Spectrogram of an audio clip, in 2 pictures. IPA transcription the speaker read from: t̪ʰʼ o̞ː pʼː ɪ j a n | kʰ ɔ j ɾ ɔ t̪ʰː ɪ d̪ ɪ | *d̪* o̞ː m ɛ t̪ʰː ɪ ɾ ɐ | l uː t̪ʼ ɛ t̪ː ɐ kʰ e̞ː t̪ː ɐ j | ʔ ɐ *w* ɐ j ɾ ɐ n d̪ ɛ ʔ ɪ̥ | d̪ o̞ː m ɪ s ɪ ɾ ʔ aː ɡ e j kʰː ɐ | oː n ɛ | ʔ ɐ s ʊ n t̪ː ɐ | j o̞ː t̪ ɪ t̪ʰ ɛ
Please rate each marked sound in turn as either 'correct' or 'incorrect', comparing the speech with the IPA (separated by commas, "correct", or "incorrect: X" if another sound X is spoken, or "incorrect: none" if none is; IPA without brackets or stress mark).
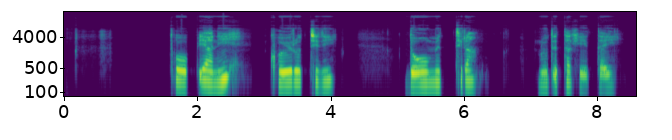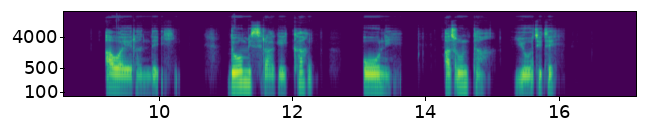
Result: correct, correct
